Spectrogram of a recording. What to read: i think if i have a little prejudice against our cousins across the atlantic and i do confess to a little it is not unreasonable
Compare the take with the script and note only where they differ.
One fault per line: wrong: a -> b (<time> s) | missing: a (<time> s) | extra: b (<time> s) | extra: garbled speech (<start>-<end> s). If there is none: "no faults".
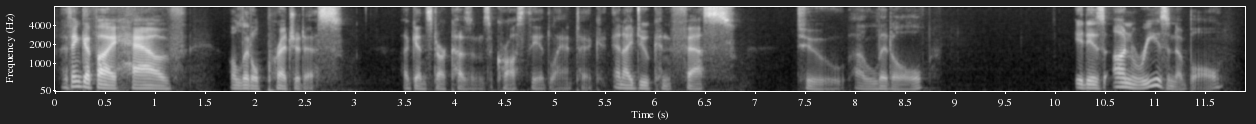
missing: not (10.5 s)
